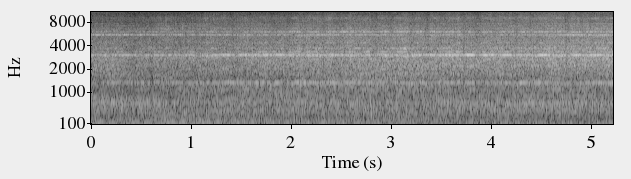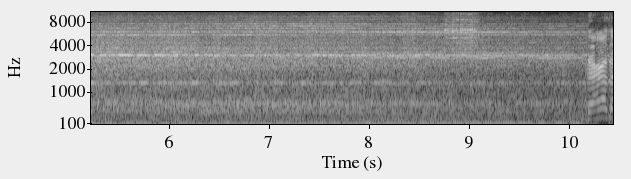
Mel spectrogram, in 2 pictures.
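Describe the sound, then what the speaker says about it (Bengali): Passenger train on the Rajshahi–Chilahati route pulling away, a steady loud rumble of wheels and locomotive throughout with a rising squeal near the end. "আওয়াজ শুনতে শুনতে কিন্তু ট্রেনটা ছেড়ে দিল"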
